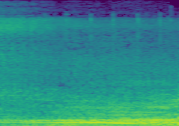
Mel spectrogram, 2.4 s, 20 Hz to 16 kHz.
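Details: Toyota Kijang 5K petrol engine after replacing the distributor's centrifugal governor spring: the low rumble climbs smoothly and evenly as the revs rise, with no stumble; normal revving.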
